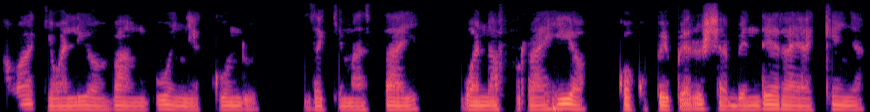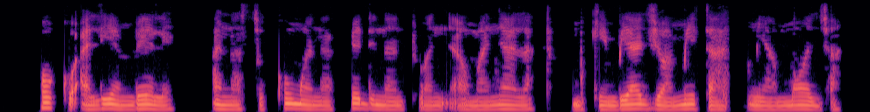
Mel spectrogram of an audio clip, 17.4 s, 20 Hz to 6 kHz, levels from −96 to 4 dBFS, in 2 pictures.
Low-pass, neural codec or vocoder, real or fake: 5.4 kHz; none; real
